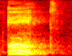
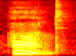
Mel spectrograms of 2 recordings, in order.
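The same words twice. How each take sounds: First: The vowel is a flat 'a' as in 'ant'. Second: The vowel is a broad open 'ah' sound. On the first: The speaker calls it wrong. "not aunt" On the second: The speaker calls it right. "as in the British pronunciation of aunt"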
